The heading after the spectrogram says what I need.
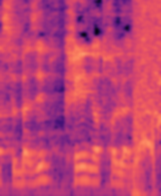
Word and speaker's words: LUT: baser pour créer notre LUT. Je prononce LUT et pas LUT parce que c'est en anglais en fait c'est LUT pas LUT.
